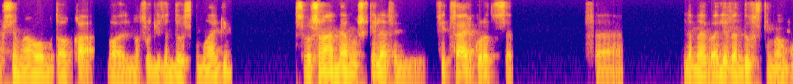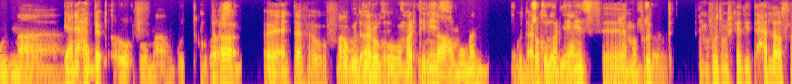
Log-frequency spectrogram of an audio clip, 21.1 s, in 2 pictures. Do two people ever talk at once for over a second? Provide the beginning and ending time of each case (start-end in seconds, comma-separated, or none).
15.1-16.6, 17.4-19.3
